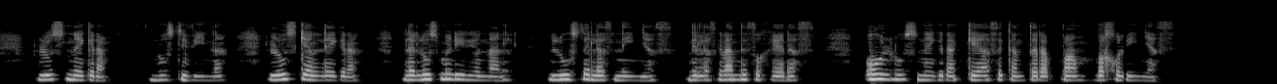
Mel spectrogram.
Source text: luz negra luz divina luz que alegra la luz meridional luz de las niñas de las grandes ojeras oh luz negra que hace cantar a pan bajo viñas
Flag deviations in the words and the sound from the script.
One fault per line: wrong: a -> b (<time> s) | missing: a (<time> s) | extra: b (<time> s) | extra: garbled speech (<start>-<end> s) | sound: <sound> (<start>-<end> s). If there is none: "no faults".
no faults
